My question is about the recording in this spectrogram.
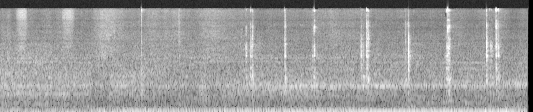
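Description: Metal clinks and clicks of a socket wrench on a car's wheel nuts as the wheel is bolted back on, about a dozen sharp, irregular clicks in the second half over a steady low rumble. The sound cuts off abruptly near the end.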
